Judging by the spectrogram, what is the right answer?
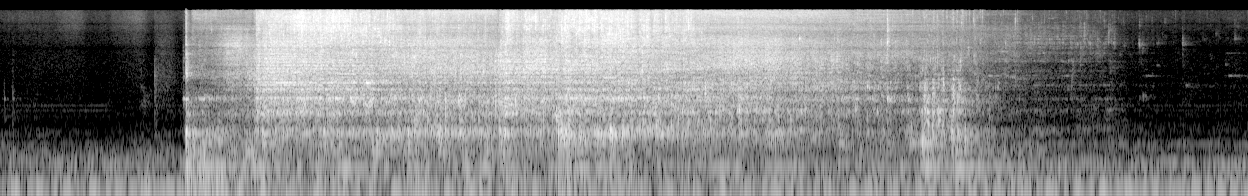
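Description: Crane Plumbing toilet flushing: a rush of water starts suddenly about two seconds in, stays loud for several seconds, then fades out about twelve seconds in.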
